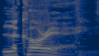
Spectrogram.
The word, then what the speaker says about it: Locorriere: I think it's a Locorriere or something like What's he How do you pronounce his name? Locorriere.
